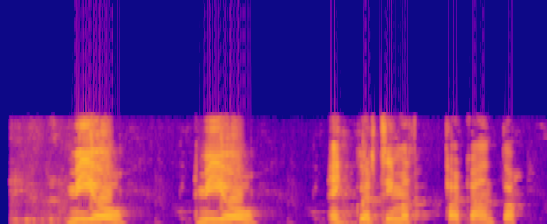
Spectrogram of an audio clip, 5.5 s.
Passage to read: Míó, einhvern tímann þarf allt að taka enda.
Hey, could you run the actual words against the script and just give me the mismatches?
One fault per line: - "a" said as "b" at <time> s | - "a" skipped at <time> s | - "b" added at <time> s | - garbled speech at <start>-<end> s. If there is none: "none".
- "míó" added at 2.0 s
- "þarf allt" skipped at 4.1 s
